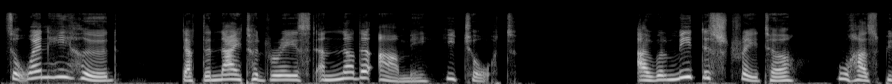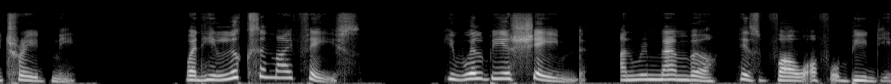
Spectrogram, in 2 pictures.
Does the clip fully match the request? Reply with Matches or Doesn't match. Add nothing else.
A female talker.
Matches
